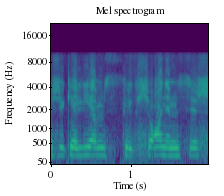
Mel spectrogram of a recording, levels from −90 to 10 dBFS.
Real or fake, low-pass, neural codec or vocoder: real; 9.9 kHz; none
